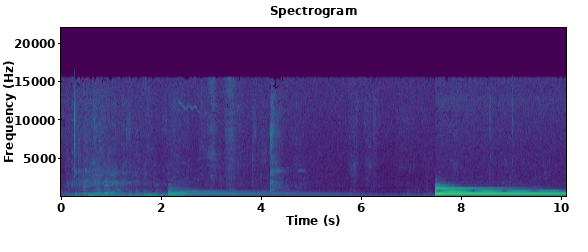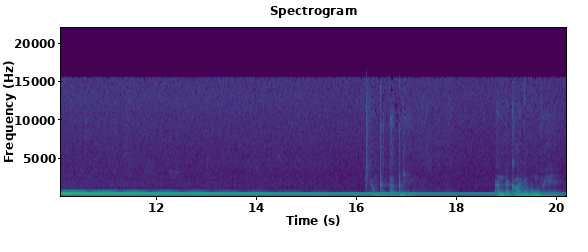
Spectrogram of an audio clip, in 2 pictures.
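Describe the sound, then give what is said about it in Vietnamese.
A Buddhist mindfulness bell is invited twice so the men present can practice: a soft first strike, then a loud, deep ring that hums and slowly fades over several seconds. Brief voices and light laughter come before and after. “con thỉnh cho thầy tiếng chuông để các ông thực tập”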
